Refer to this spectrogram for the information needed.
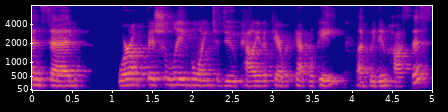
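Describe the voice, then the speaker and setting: A woman with a medium-pitched voice speaks at a moderate pace with ordinary pitch variation, and audible room echo fills the recording. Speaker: nurse and palliative care leader. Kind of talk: presentation with Q&A.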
